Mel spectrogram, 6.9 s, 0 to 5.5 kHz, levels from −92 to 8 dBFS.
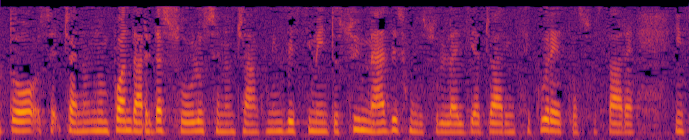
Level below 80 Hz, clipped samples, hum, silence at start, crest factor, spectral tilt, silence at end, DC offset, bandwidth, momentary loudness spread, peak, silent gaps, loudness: -60 dBFS; under 0.1%; none; 0 s; 20 dB; -8.5 dB/octave; 0 s; under 0.1%; 5 kHz; 9 LU; -4 dBFS; none; -24 LUFS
